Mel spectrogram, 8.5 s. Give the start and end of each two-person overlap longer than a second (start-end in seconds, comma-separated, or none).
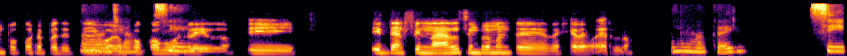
0.8-2.1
